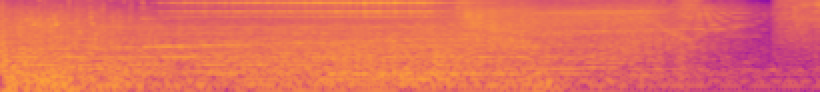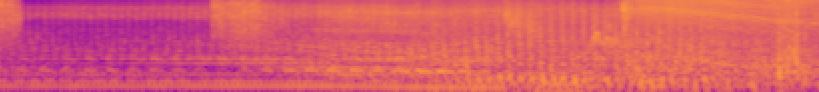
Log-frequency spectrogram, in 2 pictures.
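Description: Cartoon soundtrack: rumbling crash and debris sound effects over music. It dies down about halfway through and builds again toward the end.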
